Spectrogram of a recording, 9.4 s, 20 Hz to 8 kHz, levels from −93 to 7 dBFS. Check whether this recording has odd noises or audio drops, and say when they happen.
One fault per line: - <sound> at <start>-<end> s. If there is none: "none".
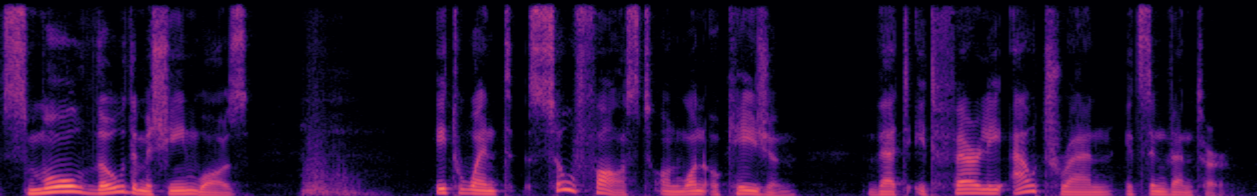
- sigh at 2.2-3.0 s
